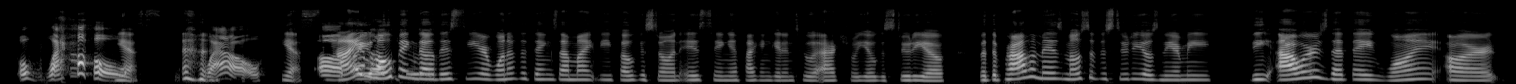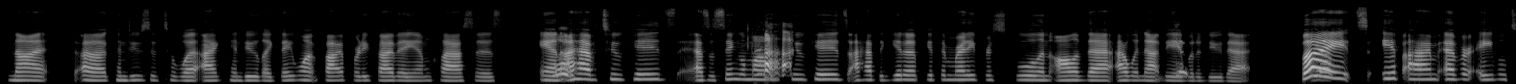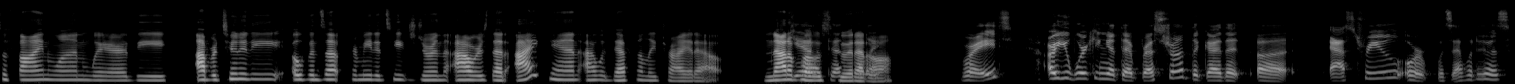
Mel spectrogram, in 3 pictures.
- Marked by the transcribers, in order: laughing while speaking: "wow"; laugh; laugh; stressed: "but"
- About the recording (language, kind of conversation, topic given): English, unstructured, What is something you want to achieve that scares you?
